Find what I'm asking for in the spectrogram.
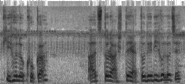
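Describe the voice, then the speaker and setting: Woman as creaky-voiced elderly village matriarch. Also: medium pitch, unhurried, a little mellow, slight background noise. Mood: chiding concern. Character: elderly village mother, worried, authoritative family matriarch. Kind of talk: Bengali horror cartoon dialogue.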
